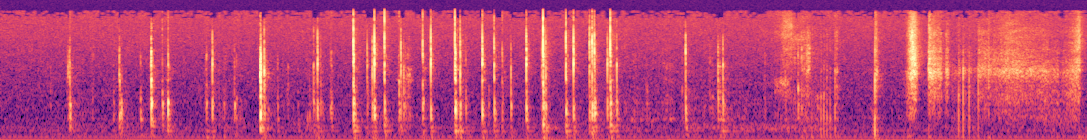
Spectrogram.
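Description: Fingertips and long, dark-polished nails tap and type on a full-size keyboard with a hollow bamboo body and bamboo keycaps. The result is a quick run of dry, bright clicks that die away almost instantly, with a light scratchy rustle between taps near the end.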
